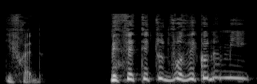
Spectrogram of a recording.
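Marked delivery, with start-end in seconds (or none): 1.1-2.5 high-pitched dismayed outburst; shocked protest. Acted. Ron to the twins about lost savings, shocked. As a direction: protest in alarm, pitched well up.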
